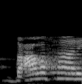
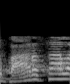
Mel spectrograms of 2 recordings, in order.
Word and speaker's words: బాలసారే: గబగబా చల ఏదో ఆ బాలసారే చేస్తుంటారు బారసాల కాదు బాలసారే బాలసారే అంటే బాలునకు ఇస్తున్న సారే కాలుక దాని బాలసాల బాలసా బాలసాల భారసాల ఎంత భారమైనా ఎక్కించారు అసలు దాని ఉచ్చారణ బాలసారే బాలసారే యందు ముందు ఆ ప్రసవమైనటువంటి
